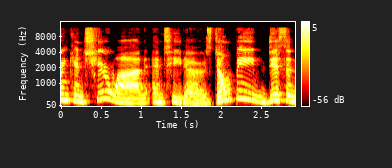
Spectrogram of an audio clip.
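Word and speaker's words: Cheerwine: I like cheer wine cheer wine is exactly how it's spelled okay cheer wine it's cheer wine okay chan chan I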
